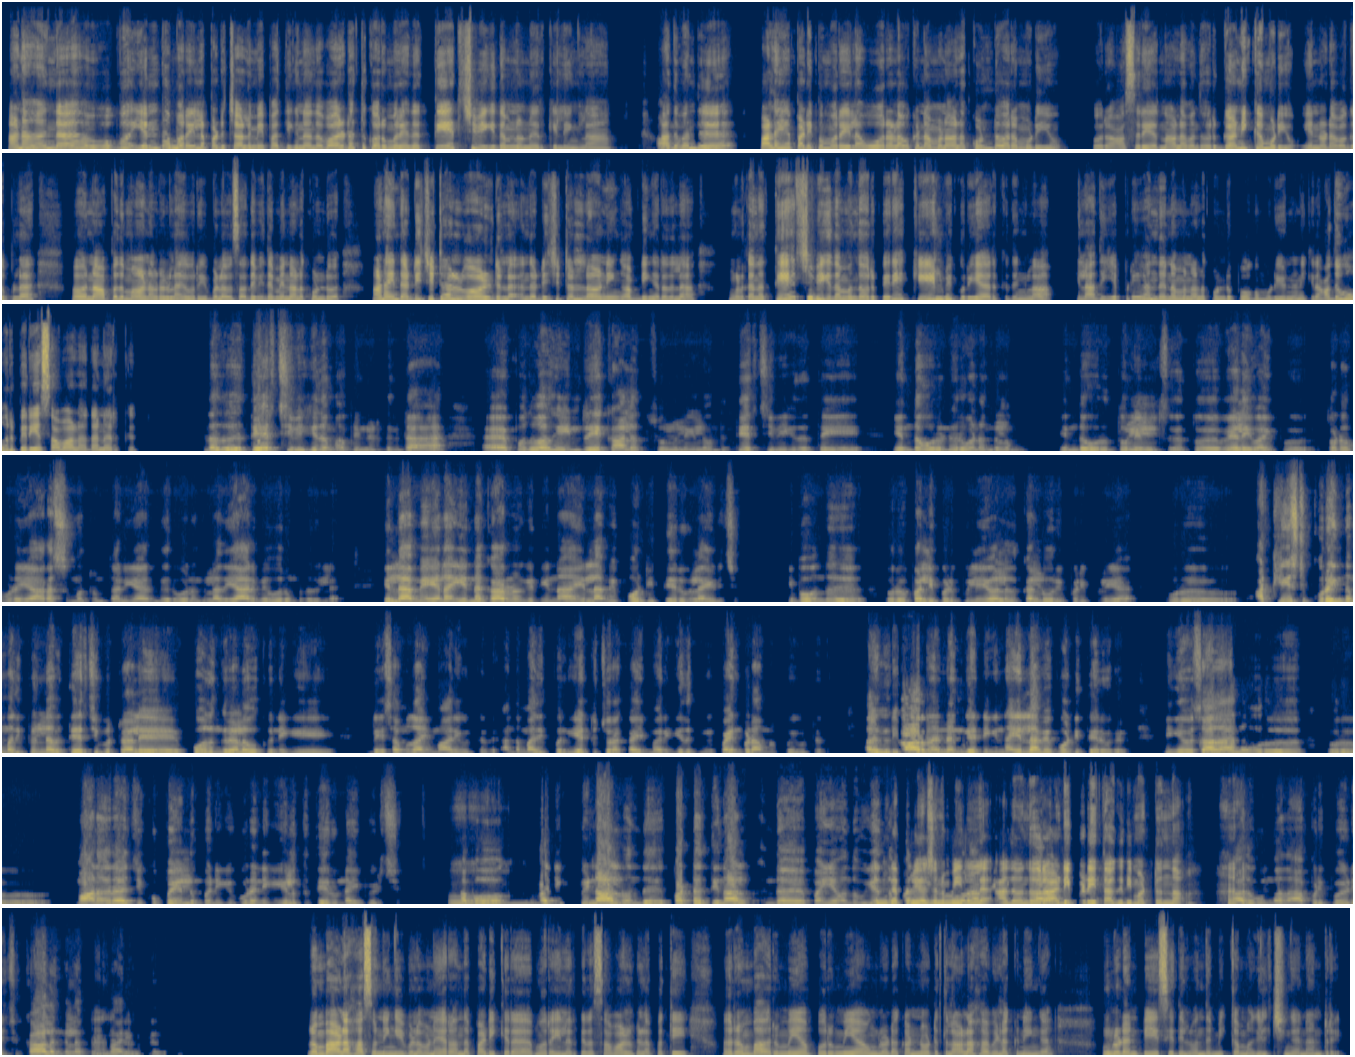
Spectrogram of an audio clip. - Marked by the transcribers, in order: in English: "டிஜிட்டல் வேர்ல்டுல"; in English: "லேர்னிங்"; in English: "அட்லீஸ்ட்"; unintelligible speech; laugh; other noise
- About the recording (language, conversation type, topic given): Tamil, podcast, பழைய படிப்பு முறையை மாற்றும்போது நீங்கள் எதிர்கொண்ட முக்கிய சவால் என்ன?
